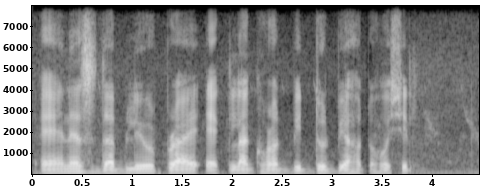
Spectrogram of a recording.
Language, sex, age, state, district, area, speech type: Assamese, male, 18-30, Assam, Sivasagar, rural, read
